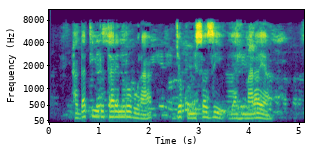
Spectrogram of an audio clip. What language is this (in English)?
Kinyarwanda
